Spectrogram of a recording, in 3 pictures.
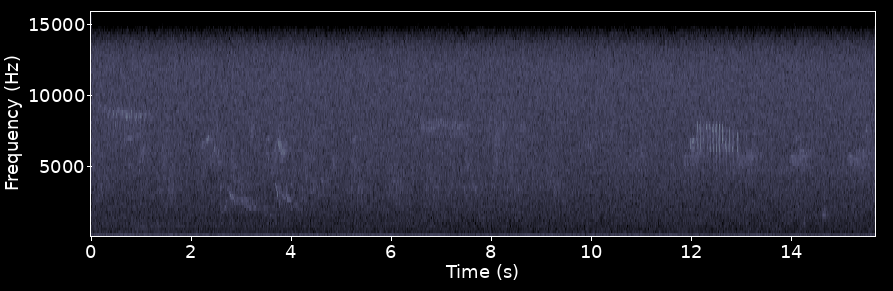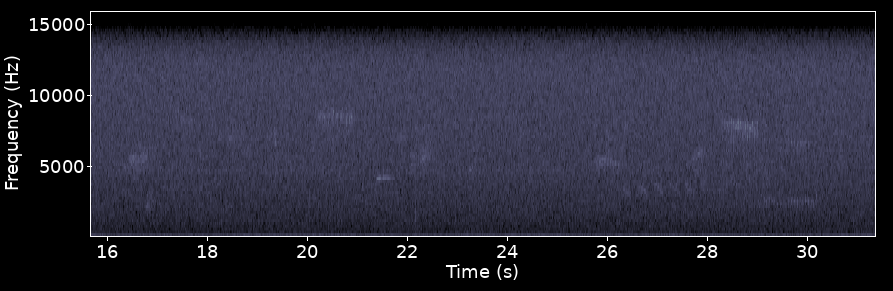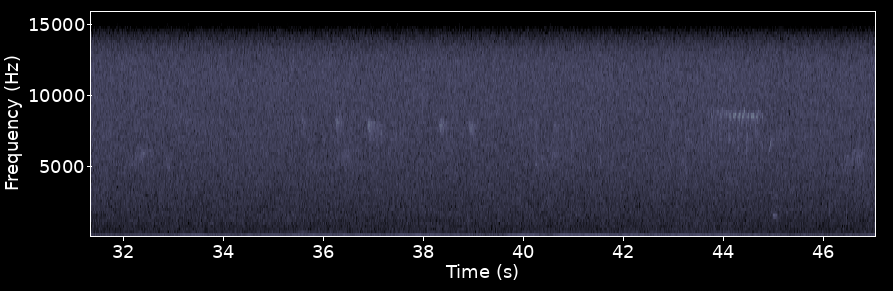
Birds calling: Yellow-crowned Euphonia (Euphonia luteicapilla)
Buff-throated Saltator (Saltator maximus)

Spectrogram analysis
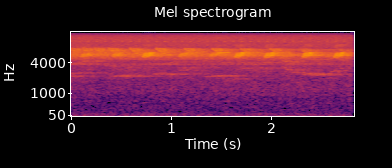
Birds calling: Hauxwell's Thrush (Turdus hauxwelli)
Russet-backed Oropendola (Psarocolius angustifrons)

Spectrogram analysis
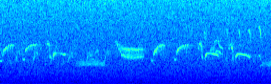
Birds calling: Eurasian Skylark (Alauda arvensis)
Hawaii Amakihi (Chlorodrepanis virens)
Warbling White-eye (Zosterops japonicus)

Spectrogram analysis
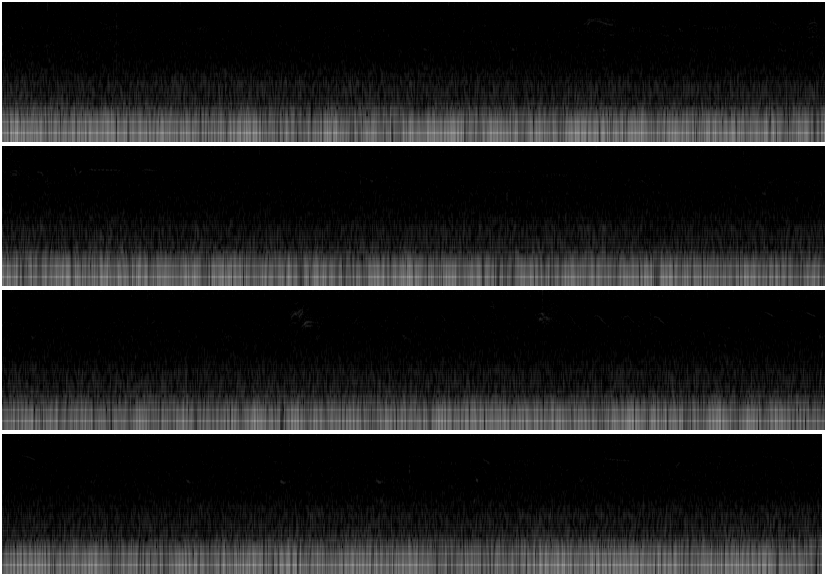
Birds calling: Hawaii Amakihi (Chlorodrepanis virens)
House Finch (Haemorhous mexicanus)

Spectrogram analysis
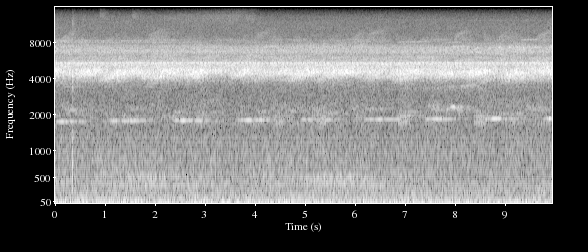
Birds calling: Hauxwell's Thrush (Turdus hauxwelli)
Spot-winged Antshrike (Pygiptila stellaris)
Little Tinamou (Crypturellus soui)

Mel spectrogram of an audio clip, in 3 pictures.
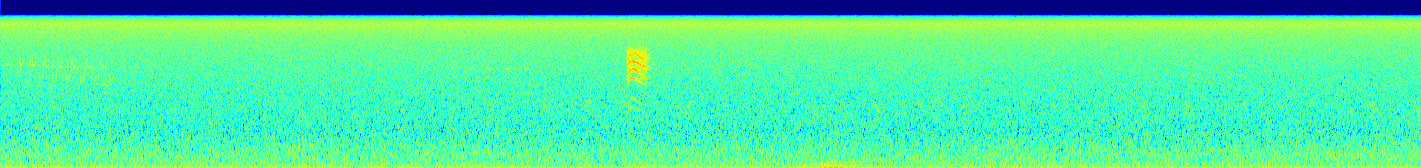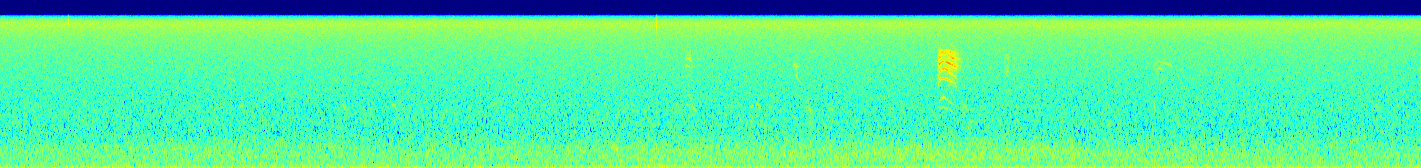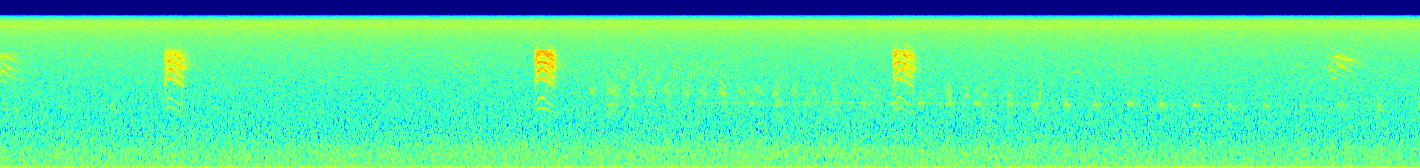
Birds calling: Hawaii Amakihi (Chlorodrepanis virens)

